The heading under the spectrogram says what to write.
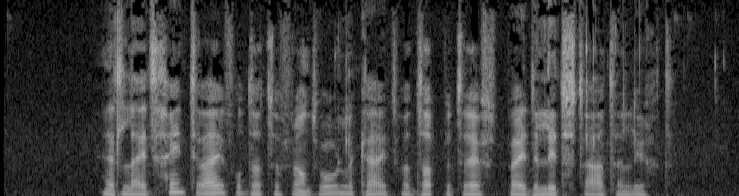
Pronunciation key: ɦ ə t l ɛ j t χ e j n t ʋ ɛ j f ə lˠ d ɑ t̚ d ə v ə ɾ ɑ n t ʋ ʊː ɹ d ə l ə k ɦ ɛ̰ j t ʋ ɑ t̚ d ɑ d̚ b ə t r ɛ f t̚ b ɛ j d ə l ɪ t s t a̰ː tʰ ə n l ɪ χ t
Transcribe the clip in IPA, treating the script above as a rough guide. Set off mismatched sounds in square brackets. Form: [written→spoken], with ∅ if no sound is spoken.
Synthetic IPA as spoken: ɦ ə t l ɛ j t χ e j n t ʋ ɛ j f ə lˠ d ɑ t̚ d ə v ə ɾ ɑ n t ʋ ʊː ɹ d ə l ə k ɦ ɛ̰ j t ʋ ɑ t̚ d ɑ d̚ b ə t r ɛ f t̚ b ɛ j d ə l ɪ t s t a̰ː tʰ ə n l ɪ χ t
